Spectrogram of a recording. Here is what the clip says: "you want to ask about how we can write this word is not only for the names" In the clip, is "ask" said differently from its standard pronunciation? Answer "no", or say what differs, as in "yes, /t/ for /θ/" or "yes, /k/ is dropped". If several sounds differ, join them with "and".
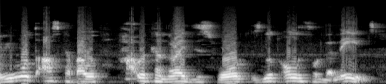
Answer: no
